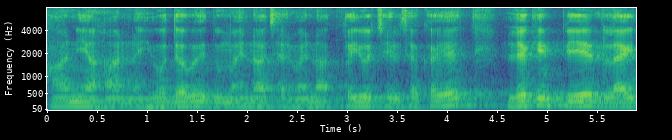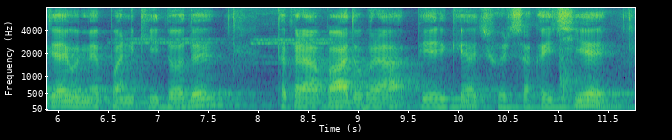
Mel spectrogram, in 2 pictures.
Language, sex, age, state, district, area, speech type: Maithili, male, 60+, Bihar, Samastipur, rural, spontaneous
